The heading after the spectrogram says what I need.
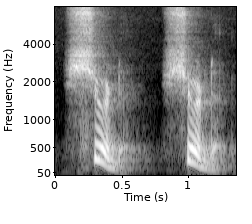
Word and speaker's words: should: This one इज कुड and here it इज शुड। Now next, since L is silent, so its pronunciation will be calf.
